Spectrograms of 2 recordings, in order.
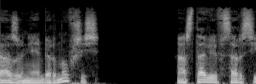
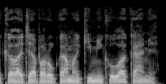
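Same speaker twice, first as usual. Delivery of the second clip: usual speaking voice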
